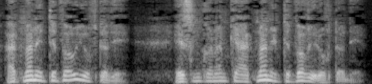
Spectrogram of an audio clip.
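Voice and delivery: worried husband insisting to the professor; restless dread. A narrator's reading. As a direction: sure something terrible has happened. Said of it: "ایزمانی ناآرام بود".

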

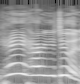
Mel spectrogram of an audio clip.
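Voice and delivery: high, bright cheerful hello; friendly greeting. Retold or imitated. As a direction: greet them like a happy old friend. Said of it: "smiling, waving".

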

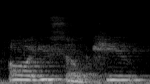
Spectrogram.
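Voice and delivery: high, slow mock cooing; cooing admirer. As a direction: coo as if charmed by something cute. Cooing over cute little devil.

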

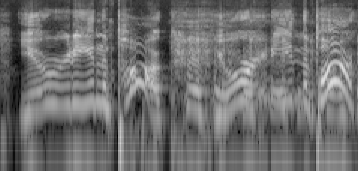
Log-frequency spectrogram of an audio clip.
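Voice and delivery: high, loud robotic repeat of the error; glitching machine voice. Retold or imitated. Scanner spazzing out at the twins, loud robotic voice. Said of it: "spazzes out and goes".

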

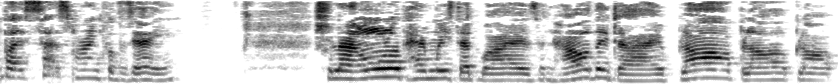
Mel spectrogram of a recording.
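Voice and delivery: ordinary talk, nothing marked

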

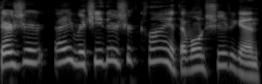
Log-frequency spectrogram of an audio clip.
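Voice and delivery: high, hammed-up British accent; a mocking fake British voice; clumsy British accent again; bad British accent. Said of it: "That was a terrible British accent".

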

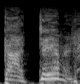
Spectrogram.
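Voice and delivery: high, loud frustrated outburst; angry curse. Real, not acted. Waking from the dream, furious high curse. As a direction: spit it out in sudden rage. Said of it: "I just woke up angry again".

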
